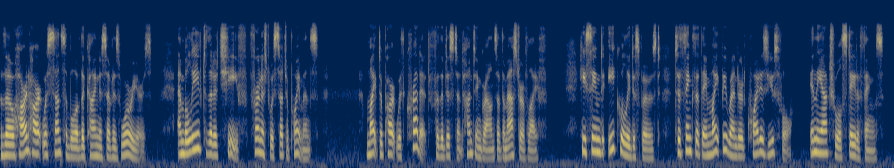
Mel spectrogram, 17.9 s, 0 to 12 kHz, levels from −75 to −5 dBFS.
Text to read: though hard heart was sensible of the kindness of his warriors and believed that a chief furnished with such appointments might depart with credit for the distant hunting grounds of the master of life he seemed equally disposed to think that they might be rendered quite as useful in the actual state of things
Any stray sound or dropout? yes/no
no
